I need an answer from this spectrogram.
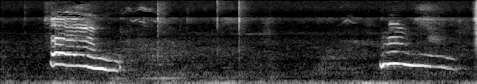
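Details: Hungry Persian kitten meowing indoors: two clear, descending meows, each about three-quarters of a second long and rich in harmonics, separated by a quiet pause with faint room noise.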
